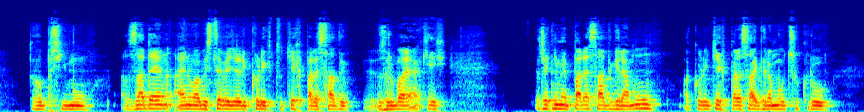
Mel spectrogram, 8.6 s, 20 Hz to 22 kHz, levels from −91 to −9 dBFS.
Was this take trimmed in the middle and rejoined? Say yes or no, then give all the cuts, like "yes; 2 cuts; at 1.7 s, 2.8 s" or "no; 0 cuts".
no; 0 cuts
